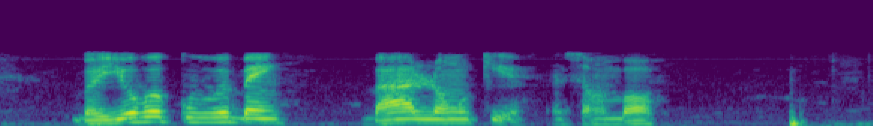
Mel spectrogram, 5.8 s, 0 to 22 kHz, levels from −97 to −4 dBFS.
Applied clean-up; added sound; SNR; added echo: none; none; none; none.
